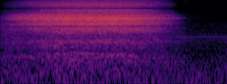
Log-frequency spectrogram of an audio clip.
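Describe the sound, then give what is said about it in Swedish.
A single deep inhalation during a guided breathing exercise, breathing in through the whole body, a long airy hiss of breath drawn in steadily for nearly two seconds, fairly soft, then stopping abruptly. No talking. “Avsluta nu med att andas in i hela kroppen.”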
